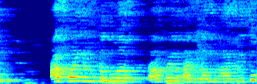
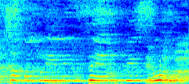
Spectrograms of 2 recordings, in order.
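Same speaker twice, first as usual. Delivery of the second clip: high, loud, slow comic whine; mock confession; 7 semitones higher, 9 dB louder, slower than usual. Woman blaming the cleaner to the pastor, hammed-up. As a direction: stretch it out as an absurd complaint.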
